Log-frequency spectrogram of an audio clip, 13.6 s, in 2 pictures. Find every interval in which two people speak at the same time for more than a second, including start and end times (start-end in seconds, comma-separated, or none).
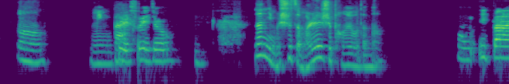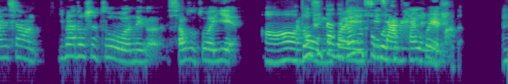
10.7-12.9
